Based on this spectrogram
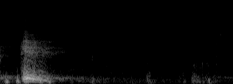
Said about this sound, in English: I'm just going to clear my throat.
